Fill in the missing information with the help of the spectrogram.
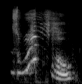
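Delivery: squeaky, high dwarf voice; tiny voice from a burly dwarf; very high-pitched voice. Acted. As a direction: pipe up absurdly high. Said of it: "says in a very high-pitched voice".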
